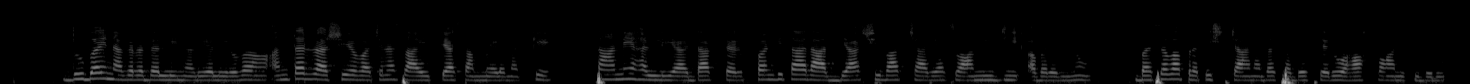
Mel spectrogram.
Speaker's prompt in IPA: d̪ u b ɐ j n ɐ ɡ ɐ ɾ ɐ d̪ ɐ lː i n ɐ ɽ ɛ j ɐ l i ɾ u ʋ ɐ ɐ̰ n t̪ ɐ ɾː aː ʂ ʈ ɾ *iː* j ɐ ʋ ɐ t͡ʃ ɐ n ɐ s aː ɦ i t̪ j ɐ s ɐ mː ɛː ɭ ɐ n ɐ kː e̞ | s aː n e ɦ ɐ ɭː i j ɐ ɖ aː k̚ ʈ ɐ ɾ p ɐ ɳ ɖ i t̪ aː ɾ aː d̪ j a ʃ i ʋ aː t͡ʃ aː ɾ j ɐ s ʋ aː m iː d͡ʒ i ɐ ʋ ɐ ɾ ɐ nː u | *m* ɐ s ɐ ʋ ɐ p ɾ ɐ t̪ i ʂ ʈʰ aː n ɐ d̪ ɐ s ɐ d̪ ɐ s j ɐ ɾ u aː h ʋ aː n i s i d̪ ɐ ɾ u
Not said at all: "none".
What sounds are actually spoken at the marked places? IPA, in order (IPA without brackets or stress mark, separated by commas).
i, b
